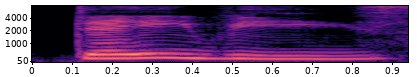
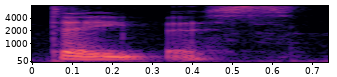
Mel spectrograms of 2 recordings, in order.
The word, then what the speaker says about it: Davies: can I ask you how you feel about Davis being said wrong cuz a lot of people call this me Davies I don't like Davies no it's not right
